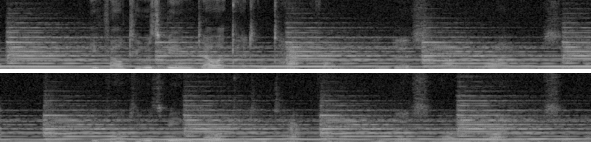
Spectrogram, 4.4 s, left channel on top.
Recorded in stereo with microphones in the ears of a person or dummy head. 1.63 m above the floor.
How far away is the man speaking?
About 0.9 m.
